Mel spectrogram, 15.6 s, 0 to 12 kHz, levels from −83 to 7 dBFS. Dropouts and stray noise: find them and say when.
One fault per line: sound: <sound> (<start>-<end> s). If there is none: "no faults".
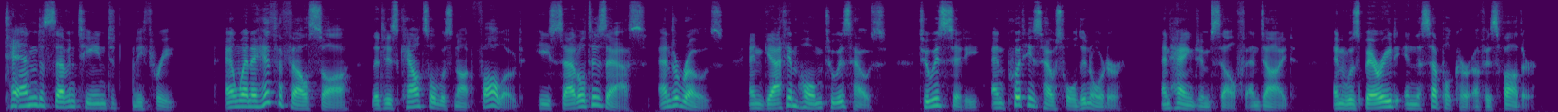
sound: dropout (1.2-1.3 s)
